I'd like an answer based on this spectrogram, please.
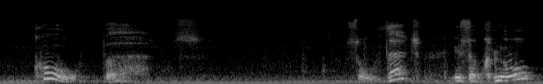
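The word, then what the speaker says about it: Cockburn's: Cockburns. Not quite. It's Coburns, actually. No, we don't pronounce the C-K. Coburns.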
